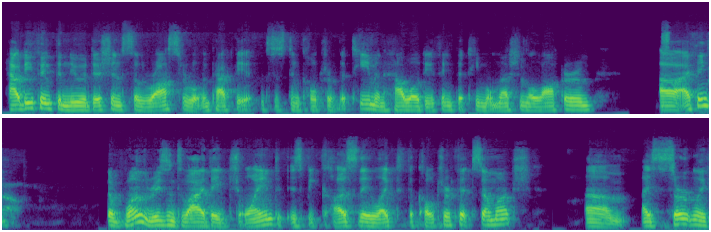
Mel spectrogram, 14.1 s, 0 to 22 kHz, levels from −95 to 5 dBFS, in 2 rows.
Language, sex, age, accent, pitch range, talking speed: English, male, 30-49, American, 100-145 Hz, 230 wpm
